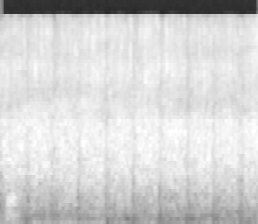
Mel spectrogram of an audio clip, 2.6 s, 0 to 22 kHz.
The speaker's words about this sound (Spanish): Sienta los aplausos del público que está presente y que se le entrega a Camerata de Coahuila esta noche por una gran, gran interpretación de este concierto, este primer concierto temporada primavera-verano 2021.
